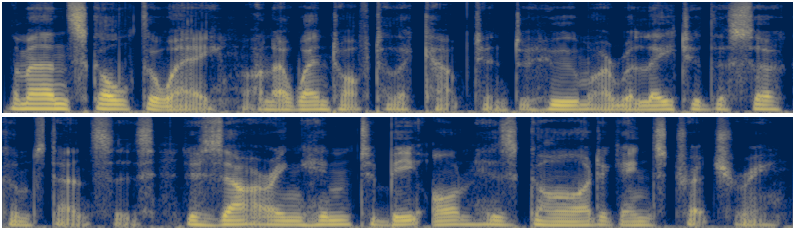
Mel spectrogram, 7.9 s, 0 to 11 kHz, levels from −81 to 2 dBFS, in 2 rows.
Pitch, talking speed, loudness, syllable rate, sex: 115 Hz, 195 wpm, -20 LUFS, 5.2 syllables/s, male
